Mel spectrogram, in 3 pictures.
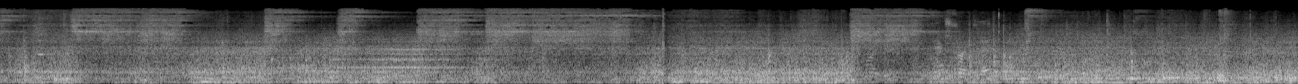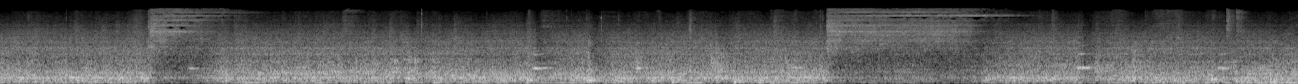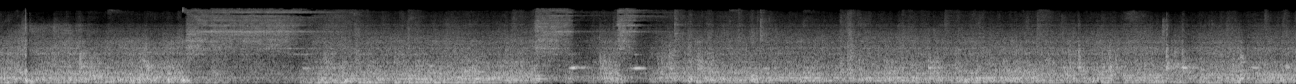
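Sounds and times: train wheels rumbling on rails: 0.0s - 38.9s.

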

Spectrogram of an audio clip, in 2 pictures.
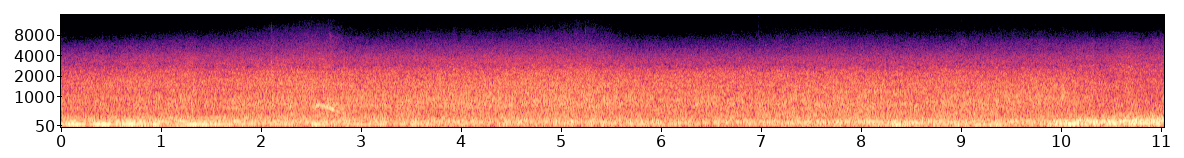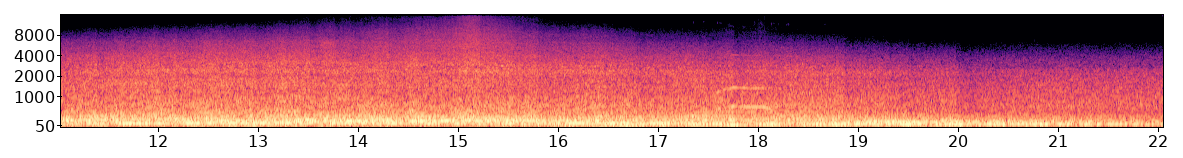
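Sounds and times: traffic rumble in tunnel: 0.0s - 22.0s
vehicle passing close by: 8.1s - 19.9s.

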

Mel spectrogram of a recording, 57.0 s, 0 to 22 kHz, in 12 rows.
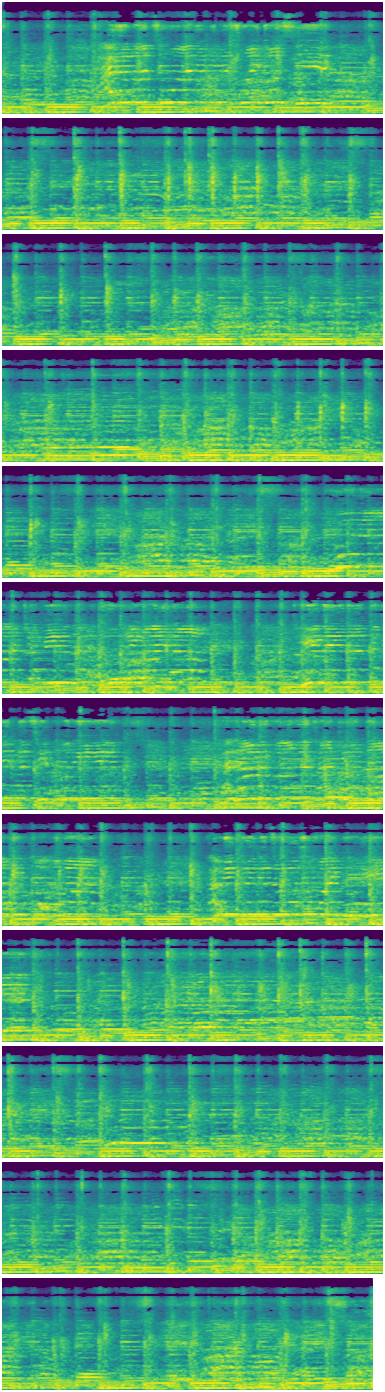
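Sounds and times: congregation singing a hymn: 0.0s - 57.0s
steady percussion beat: 0.0s - 57.0s.

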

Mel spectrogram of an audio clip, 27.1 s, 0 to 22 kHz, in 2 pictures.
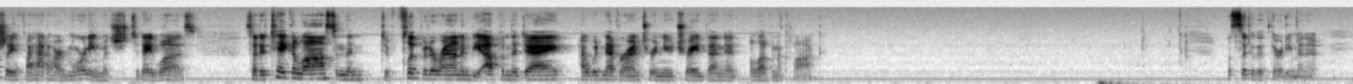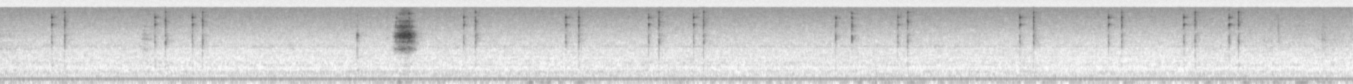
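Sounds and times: low electrical hum: 0.0s - 27.0s
computer mouse clicks: 14.0s - 14.3s, 15.0s - 15.7s, 18.1s - 18.4s, 19.2s - 19.4s, 20.0s - 20.7s, 21.9s - 22.7s, 23.7s - 24.0s, 24.6s - 26.4s.

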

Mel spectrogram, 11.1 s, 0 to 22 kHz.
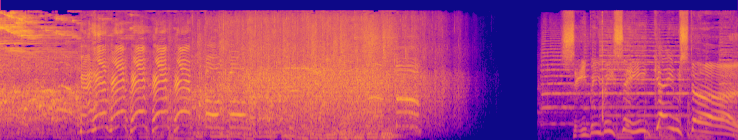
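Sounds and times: audience applause: 0.2s - 7.1s.

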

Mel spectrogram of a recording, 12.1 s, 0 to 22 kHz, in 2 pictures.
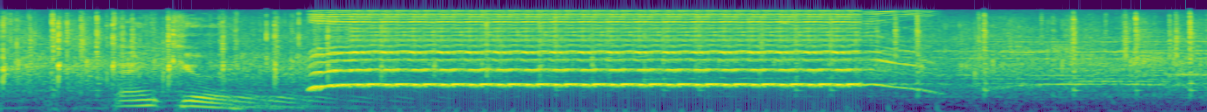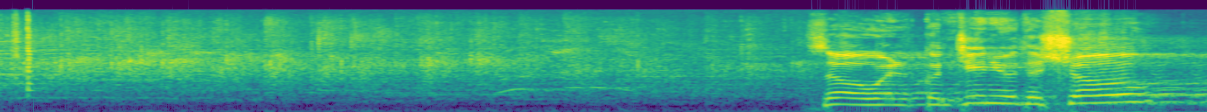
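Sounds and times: applause: 0.0s - 10.9s
woman ululating: 1.6s - 4.8s.

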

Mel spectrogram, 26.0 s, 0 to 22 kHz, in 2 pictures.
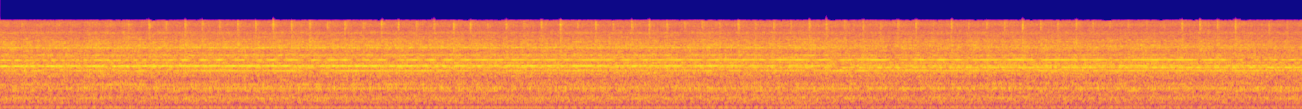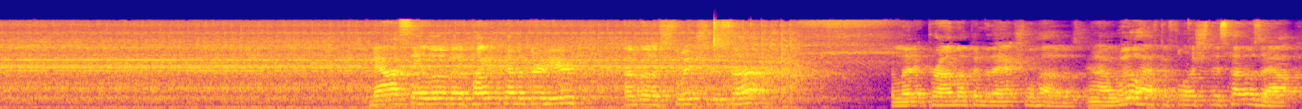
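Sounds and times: paint sprayer motor whining: 0.0s - 22.1s.

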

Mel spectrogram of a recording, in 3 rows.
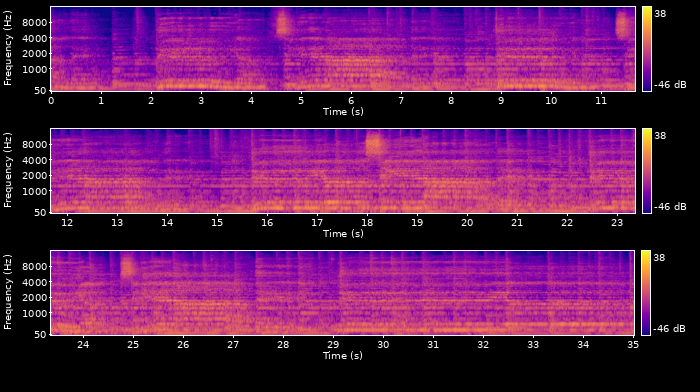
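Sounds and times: man singing worship song: 0.0s - 1.2s, 2.0s - 35.0s
strummed acoustic guitar: 0.0s - 35.0s.

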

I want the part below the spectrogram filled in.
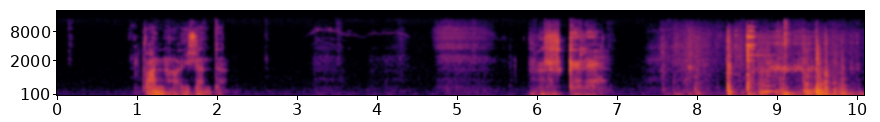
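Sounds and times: soft breath: 3.1s - 5.6s.

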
